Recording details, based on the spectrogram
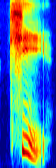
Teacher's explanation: The Q in key is the aspirated version. Go on, feel that sharp puff of air.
